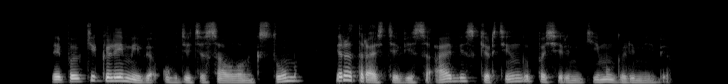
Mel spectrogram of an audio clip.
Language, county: Lithuanian, Utena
